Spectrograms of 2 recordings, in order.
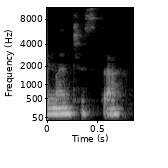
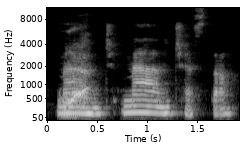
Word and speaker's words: Manchester: I like how Americans say Manchester. Manchester. Oh, they emphasize on the man.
